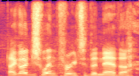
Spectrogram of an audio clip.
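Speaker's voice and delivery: usual speaking voice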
